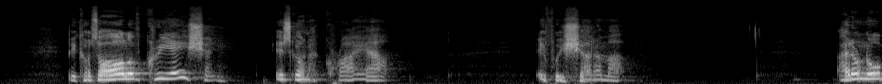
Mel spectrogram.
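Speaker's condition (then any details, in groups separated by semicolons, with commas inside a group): Hoarseness after vocal cord surgery; post-operative check on Monday good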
